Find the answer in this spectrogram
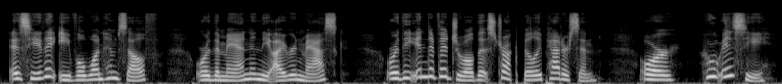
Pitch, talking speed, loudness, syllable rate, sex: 235 Hz, 175 wpm, -18 LUFS, 5.4 syllables/s, female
